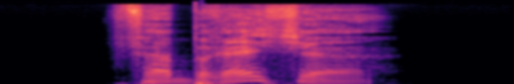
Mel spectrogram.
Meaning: inflection of verbrechen: 1. first-person singular present 2. first/third-person singular subjunctive I
- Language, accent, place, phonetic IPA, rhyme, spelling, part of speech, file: German, Germany, Berlin, [fɛɐ̯ˈbʁɛçə], -ɛçə, verbreche, verb, De-verbreche.ogg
